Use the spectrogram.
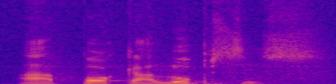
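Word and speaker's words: ἀποκάλυψις: que não foi traduzida Qual a pronúncia correta a série A Apocalipse on o Apocalipse se repita comigo apocalipsis e seria a transliteração literal né porque não é uma tradução e a palavra apokalupsis do grego do novo testamento significa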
